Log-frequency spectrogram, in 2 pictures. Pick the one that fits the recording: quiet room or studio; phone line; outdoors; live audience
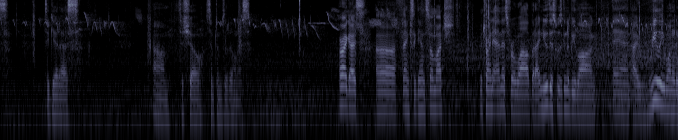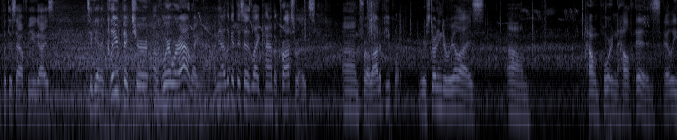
outdoors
